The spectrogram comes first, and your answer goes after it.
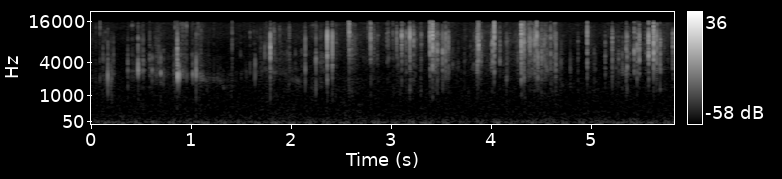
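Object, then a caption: Plastic beaded ornament. Fingertips press and rub together the beads of a red, dark blue and white plastic beaded ornament held in both hands. This makes a quiet, rapid run of sharp, bright clicks and crinkly ticks with almost no low end. Each click dies away instantly.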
